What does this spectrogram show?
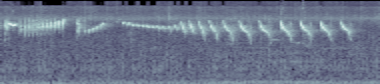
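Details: Sunbird song used to tutor a white-rumped shama: opens with a dense high buzzy trill, then a long thin slide, then a quickening run of sharp falling chips.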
